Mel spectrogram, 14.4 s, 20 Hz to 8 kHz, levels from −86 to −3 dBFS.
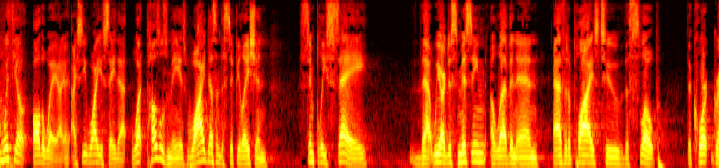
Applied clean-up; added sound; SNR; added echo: none; none; none; none.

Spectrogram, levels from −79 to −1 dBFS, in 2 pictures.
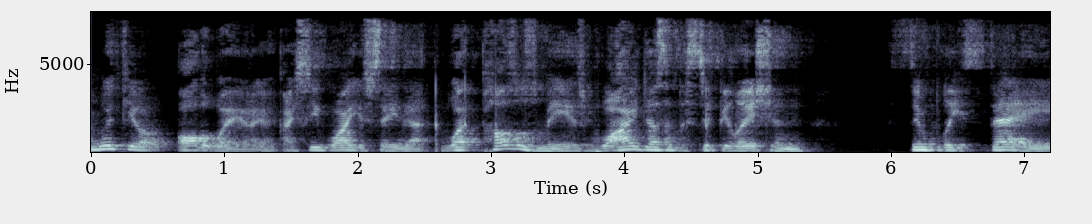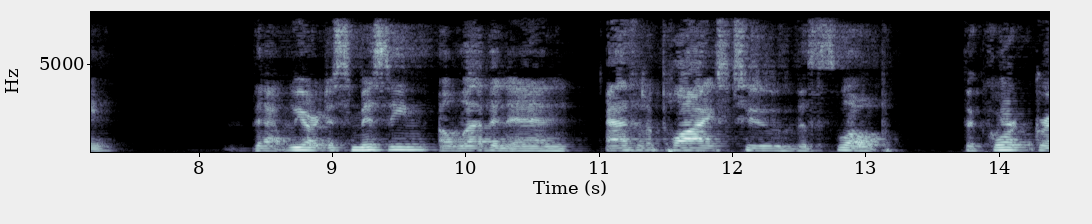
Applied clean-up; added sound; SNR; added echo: neural mask model DeepFilterNet 3.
